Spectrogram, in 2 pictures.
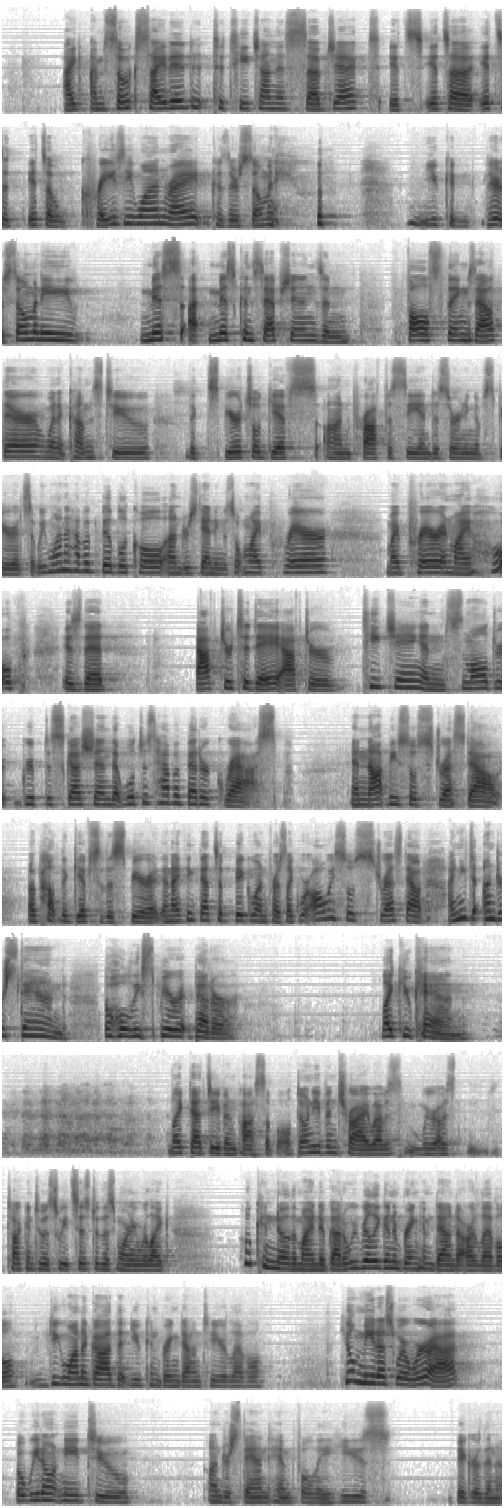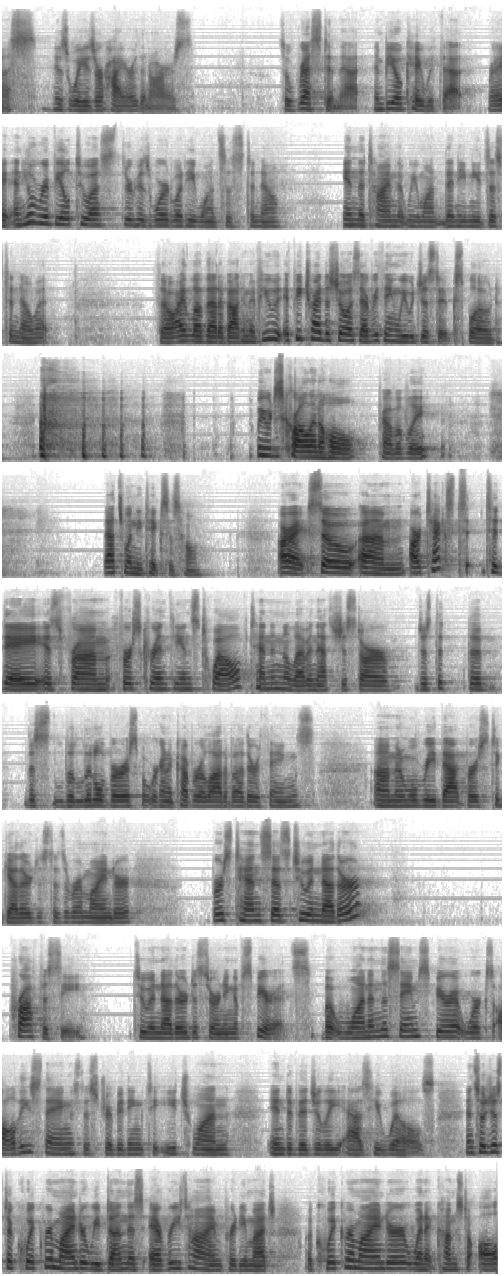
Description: A message from the series "Women of the Word."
